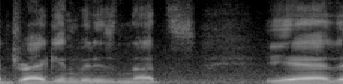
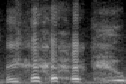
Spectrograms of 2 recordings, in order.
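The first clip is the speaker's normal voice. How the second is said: high laugh. Real, not acted. Laughing at heaps joke.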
